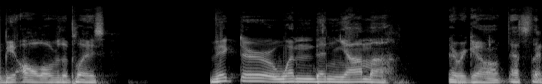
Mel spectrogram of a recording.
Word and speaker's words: Victor Wembanyama: Oh yeah, I'm gonna have to learn how to pronounce this guy's names because he's gonna be all over the place. Victor Wembanyama.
